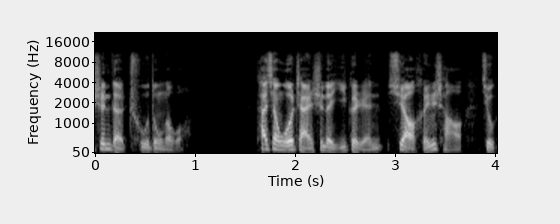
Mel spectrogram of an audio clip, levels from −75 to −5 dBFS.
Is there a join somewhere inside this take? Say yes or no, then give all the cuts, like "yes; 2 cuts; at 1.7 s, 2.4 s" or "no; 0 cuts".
no; 0 cuts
